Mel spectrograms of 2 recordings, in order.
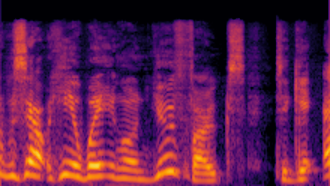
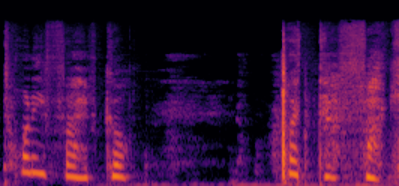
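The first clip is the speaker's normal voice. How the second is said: muttered under the breath, much quieter; 17 dB quieter than usual. A character leaving a police station speaks: muttered under his breath. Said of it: "under his breath".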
